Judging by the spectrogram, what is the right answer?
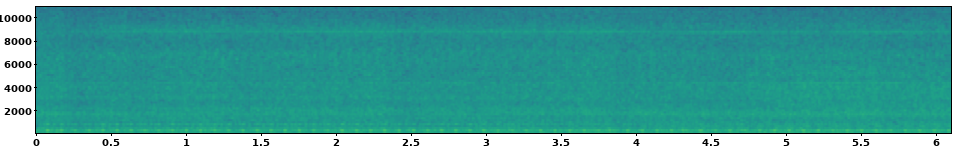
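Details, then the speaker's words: Wood-gas truck with an automixer idling on poor-quality wood gas after sitting off for a while: a pulsing, hollow, uneven idle at about three and a half beats a second. Rough running from bad gas. "now I think we're heading up for a stretch of some bad gas here so yeah since I'd had the truck off for a while that uh that's where that bad gas came from"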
